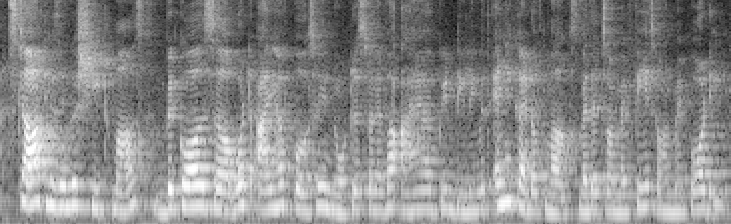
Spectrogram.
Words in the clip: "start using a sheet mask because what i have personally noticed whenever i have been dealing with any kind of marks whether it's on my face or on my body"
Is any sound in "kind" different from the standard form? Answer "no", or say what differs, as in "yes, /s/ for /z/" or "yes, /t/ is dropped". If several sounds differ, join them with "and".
no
